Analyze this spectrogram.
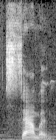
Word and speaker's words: salmon: is not pronounced as salmon salmon no we pronounce this word as salmon salmon you remove the l sound salmon salmon say it all right so yes it's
